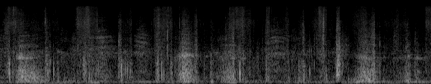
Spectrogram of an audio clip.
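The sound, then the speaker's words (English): Steady running footsteps thud in an even rhythm, about two per second, with breathing rising and falling in time with the strides, two breaths in and two breaths out matched to the feet, fairly quiet. “See, it's all breathing and feet. They all go together.”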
